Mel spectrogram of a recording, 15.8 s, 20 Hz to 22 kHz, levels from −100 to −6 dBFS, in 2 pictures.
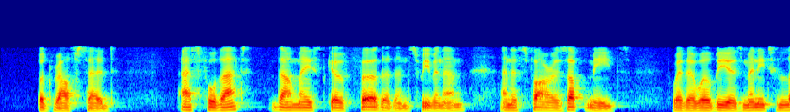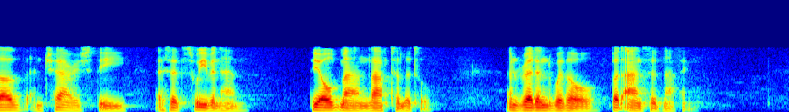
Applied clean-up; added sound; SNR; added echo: none; none; none; none.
